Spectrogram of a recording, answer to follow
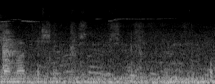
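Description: Busy street ambience: people talking nearby over a steady low rumble of traffic.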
